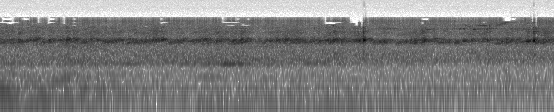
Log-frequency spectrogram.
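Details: Frogs calling en masse, a steady high-pitched trilling drone holding constant throughout, with a few sharper chirps standing out near the end over low background rumble.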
